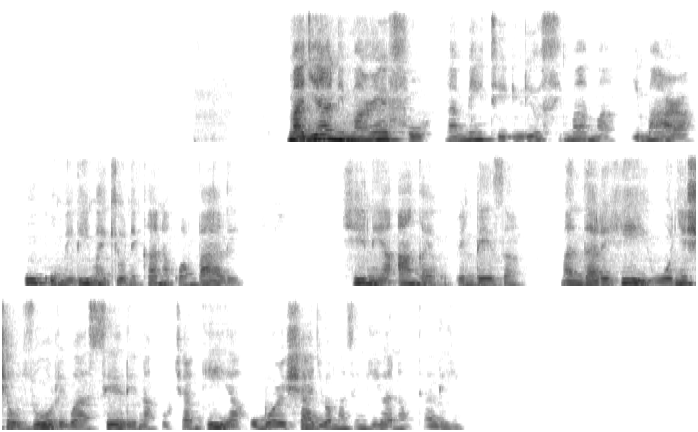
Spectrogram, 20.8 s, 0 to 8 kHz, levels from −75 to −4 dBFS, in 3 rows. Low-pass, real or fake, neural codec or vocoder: 7.2 kHz; real; none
